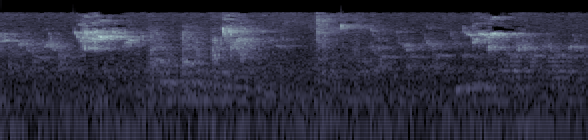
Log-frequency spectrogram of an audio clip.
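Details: Budgerigar chatter played to stimulate budgies to breed: bright, scratchy warbling notes in quick bursts, with louder squeaky phrases near the start, middle and end.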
